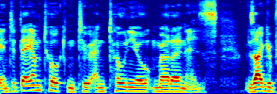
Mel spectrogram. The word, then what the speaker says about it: Antonio Morenés: i'm duncan cj and today i'm talking to antonio marinez is that your pronunciation yeah more or less i've been i've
